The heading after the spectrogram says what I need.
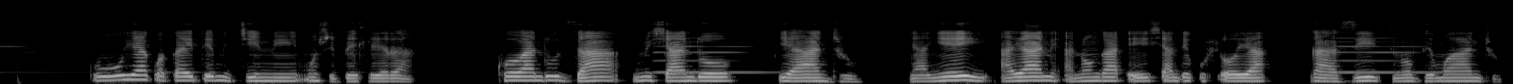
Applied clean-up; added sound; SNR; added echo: classical method log-MMSE.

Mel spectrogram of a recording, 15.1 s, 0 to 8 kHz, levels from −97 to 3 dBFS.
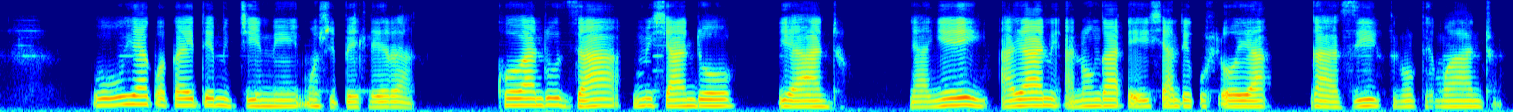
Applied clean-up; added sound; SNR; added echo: neural diffusion model UNIVERSE++.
